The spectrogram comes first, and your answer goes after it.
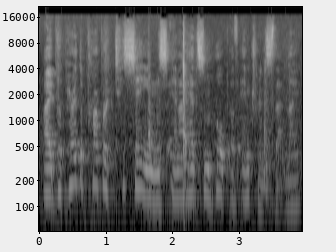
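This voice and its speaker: A man reading in the voice of a solemn, fearful occult dreamer, in a measured, formal, literary manner with hushed phrase endings. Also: medium pitch, animated, noisy background, natural voice. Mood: solemn, confiding.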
